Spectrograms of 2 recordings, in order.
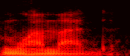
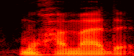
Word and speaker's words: Mohammad: Remarquez que le nom du prophète Mohammad doit être prononcé correctement, sinon le témoignage n'est pas valide. La lettre H dans ce nom doit être prononcée de manière douce avec souffle.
